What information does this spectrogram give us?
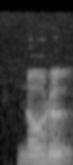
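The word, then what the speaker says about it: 乗る: Số 2, đây là chữ thừa lên xe, từ này phải đọc là noru, norimasho đúng không?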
